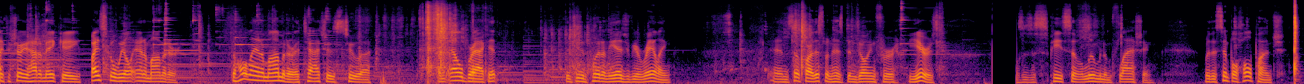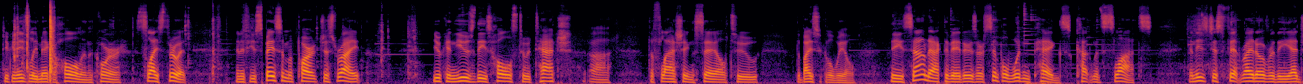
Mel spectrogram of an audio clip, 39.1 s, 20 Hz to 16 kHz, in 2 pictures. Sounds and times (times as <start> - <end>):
Speech: 0.0 - 2.7, 3.5 - 5.6, 6.5 - 7.5, 8.5 - 10.1, 11.5 - 14.2, 15.3 - 17.3, 18.1 - 22.4, 23.1 - 25.0, 26.1 - 39.1.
